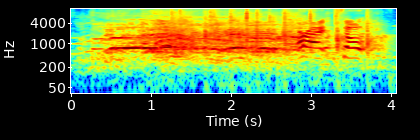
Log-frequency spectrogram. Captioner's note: cheering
